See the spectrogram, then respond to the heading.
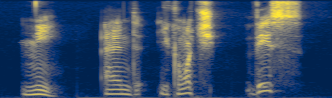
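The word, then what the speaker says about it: نِ: The difference being, it is below the letter, and it has an E sound. So that will be pronounced as Ni.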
